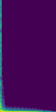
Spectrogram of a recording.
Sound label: TRAP KICK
